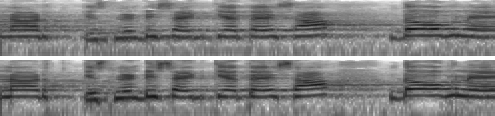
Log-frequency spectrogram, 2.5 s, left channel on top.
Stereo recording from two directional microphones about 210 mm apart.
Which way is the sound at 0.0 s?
45° right (ahead or behind).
